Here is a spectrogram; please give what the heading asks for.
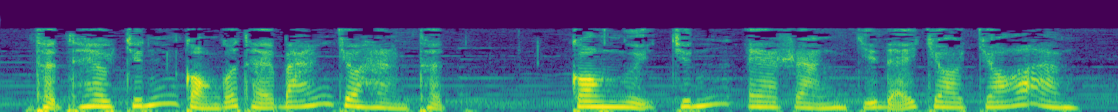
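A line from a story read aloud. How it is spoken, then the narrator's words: Sighing. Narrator (Vietnamese): Tôn Tú Thanh thở dài nói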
